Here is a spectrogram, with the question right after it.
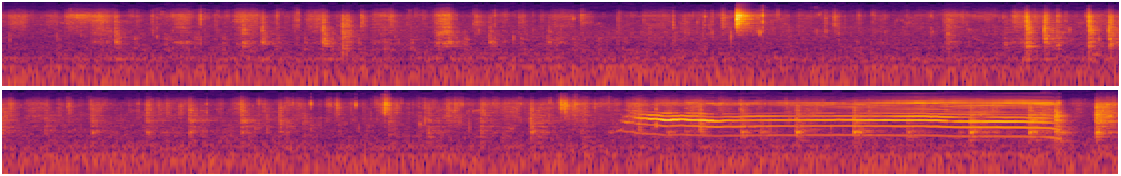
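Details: Drenched stray kitten crying in the rain ahead of a typhoon: after a stretch of rain hiss and drips, one long, level, drawn-out meow near the end.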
